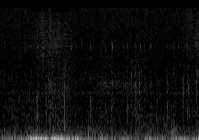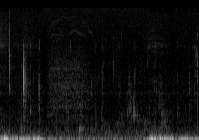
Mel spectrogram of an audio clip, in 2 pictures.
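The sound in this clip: Soft, irregular chewing of caffeinated cherry energy gummies, with faint moist clicks and smacks repeating unevenly at a low level and no voices.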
